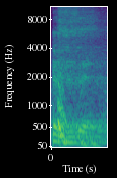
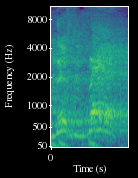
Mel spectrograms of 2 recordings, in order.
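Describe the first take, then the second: First: It is said in a resigned way. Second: It is said in a celebratory way.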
